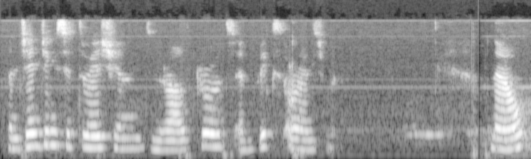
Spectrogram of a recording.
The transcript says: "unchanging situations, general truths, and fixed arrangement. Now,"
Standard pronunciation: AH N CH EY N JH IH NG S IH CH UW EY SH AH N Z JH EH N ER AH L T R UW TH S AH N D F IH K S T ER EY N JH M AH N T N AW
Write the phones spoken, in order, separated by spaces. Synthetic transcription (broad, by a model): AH N CH EY N JH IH NG S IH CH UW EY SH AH N JH EH N ER AH L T R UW T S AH N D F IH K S ER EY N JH M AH N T N AW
